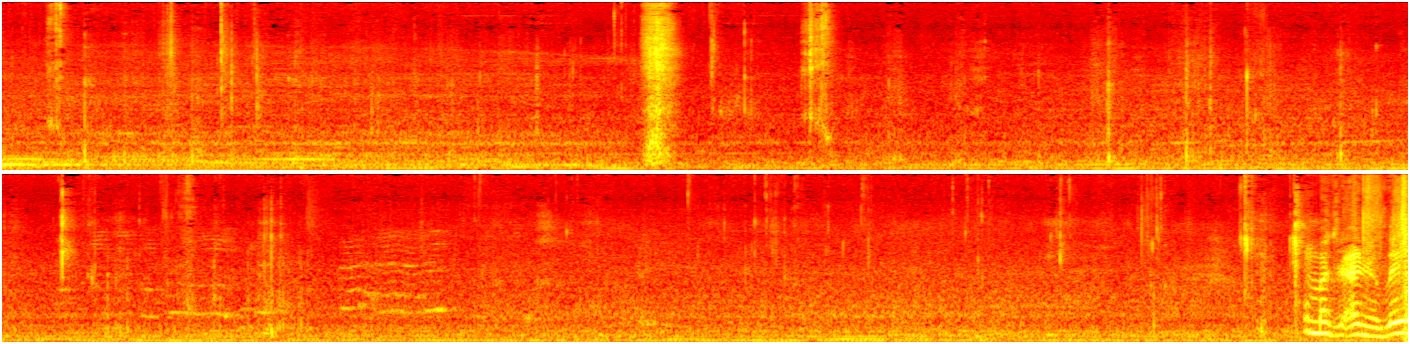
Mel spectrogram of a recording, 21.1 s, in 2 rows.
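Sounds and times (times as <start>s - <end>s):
crunchy snack being chewed: 0.3s - 2.4s, 4.0s - 12.8s, 15.7s - 21.0s.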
